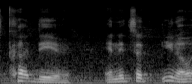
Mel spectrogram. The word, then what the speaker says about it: Quadir: e star is the it's the e sound with the i and then the r is the so it's cut deer and it took you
